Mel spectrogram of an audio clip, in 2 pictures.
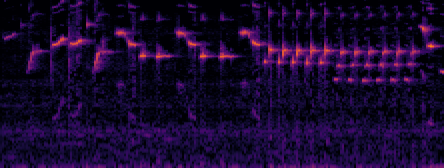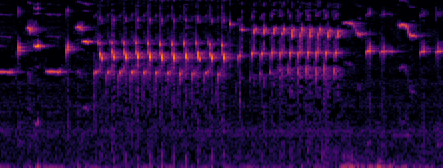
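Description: A goldfinch hybrid sings a bright, rapid twittering song, working in great tit phrases: quick repeated tinkling notes and high buzzy runs, with no other sounds.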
